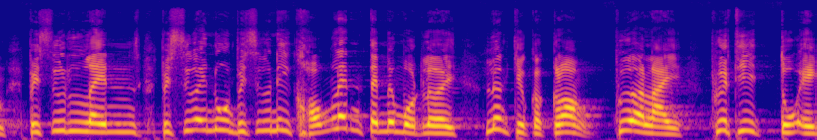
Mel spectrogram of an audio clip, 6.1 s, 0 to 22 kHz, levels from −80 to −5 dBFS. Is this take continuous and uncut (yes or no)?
no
